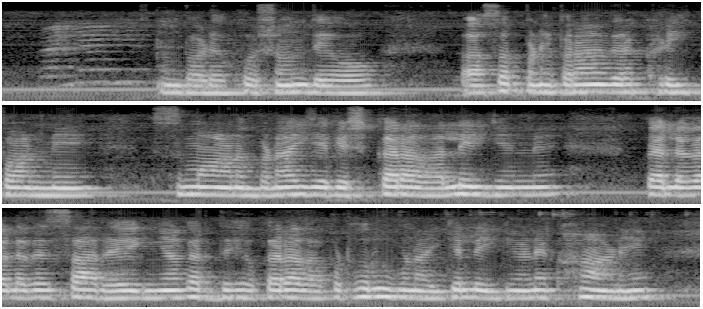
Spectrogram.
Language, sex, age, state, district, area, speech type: Dogri, female, 30-45, Jammu and Kashmir, Samba, rural, spontaneous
